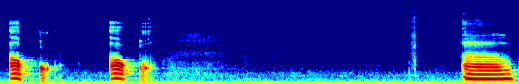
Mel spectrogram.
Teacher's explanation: ہماری زبان جو ہے وہ چمچہ نما بن رہی ہے، ٹھیک ہے، زبان کی جڑ اوپر جا رہی ہے، تو ق کی آواز جو ہے وہ موٹی آواز ہے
